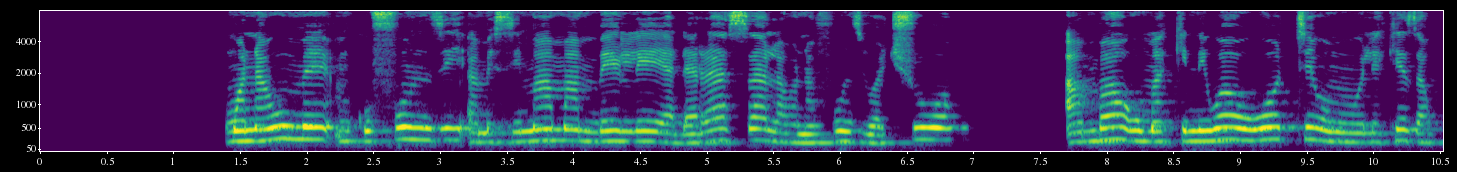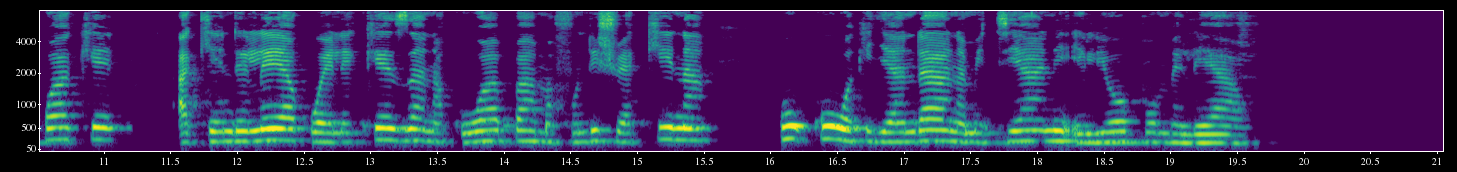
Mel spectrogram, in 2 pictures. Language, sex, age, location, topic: Swahili, female, 36-49, Dar es Salaam, education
